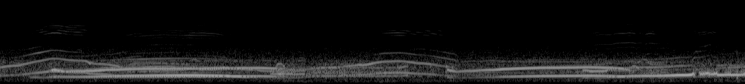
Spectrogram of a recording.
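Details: Wedge-tailed shearwaters, underground-nesting birds, recorded at a point on Maui, give long, eerie, moaning wails that rise and fall, several birds overlapping in a continuous baby-like crying chorus.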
